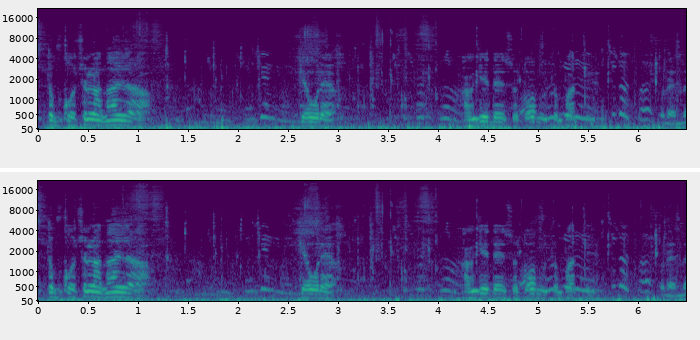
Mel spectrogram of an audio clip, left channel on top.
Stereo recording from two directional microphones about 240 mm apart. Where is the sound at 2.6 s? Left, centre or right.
Centre.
